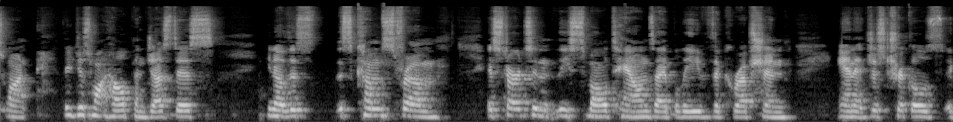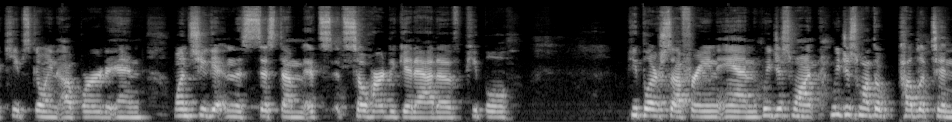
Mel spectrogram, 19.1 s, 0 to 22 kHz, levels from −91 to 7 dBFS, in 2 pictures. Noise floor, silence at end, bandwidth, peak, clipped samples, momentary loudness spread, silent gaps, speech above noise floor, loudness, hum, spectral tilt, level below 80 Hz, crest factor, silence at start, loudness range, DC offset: -62 dBFS; 0 s; 19.5 kHz; -6 dBFS; under 0.1%; 8 LU; none; 43 dB; -18 LUFS; none; -3 dB/octave; -64 dBFS; 14 dB; 0 s; 2 LU; under 0.1%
